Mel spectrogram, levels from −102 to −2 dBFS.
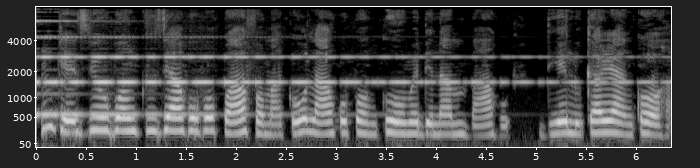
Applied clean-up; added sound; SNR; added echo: neural mask model RNNoise.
